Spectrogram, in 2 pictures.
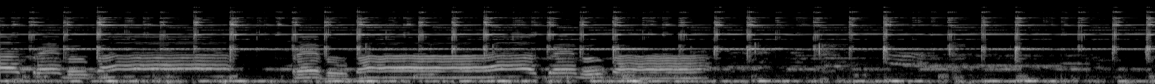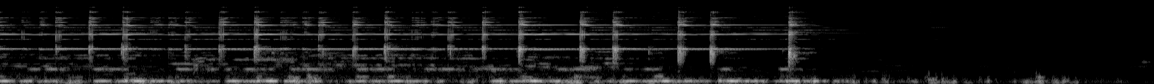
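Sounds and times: hand cymbals struck in rhythm: 0.0s - 20.0s
low pulsing accompaniment: 0.0s - 20.3s.

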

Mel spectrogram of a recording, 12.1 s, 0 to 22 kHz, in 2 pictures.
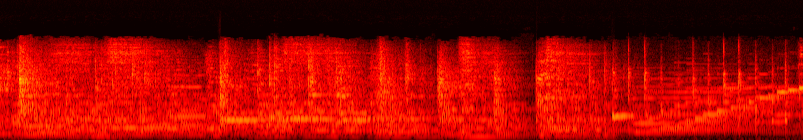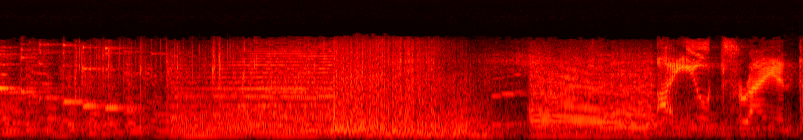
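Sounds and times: orchestral cartoon music: 0.0s - 8.7s
falling musical notes: 4.1s - 8.4s.

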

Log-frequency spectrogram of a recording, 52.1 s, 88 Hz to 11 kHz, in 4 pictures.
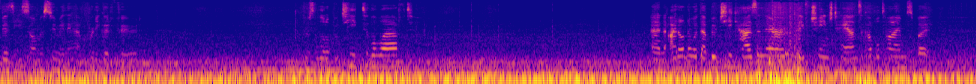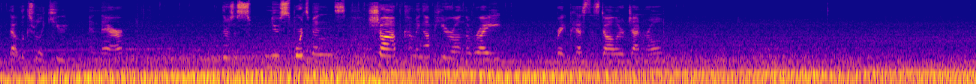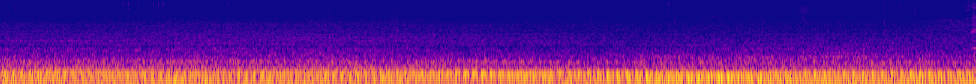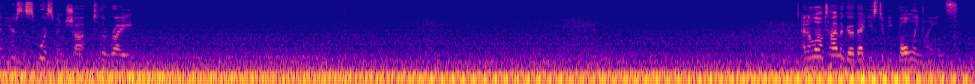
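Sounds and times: car engine and tyres rumbling: 0.0s - 52.0s.

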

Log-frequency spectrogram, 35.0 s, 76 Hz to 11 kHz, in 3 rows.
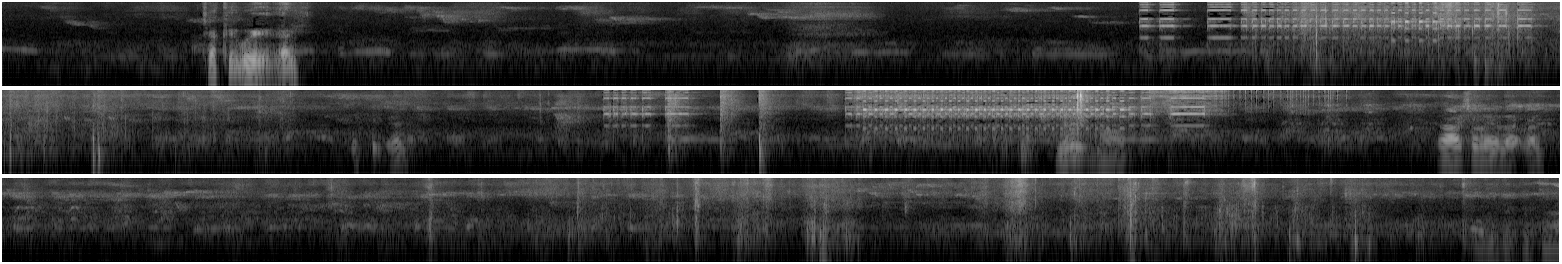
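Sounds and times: electronic bite alarm beeps: 8.5s - 11.6s, 16.2s - 17.0s, 18.0s - 21.0s.

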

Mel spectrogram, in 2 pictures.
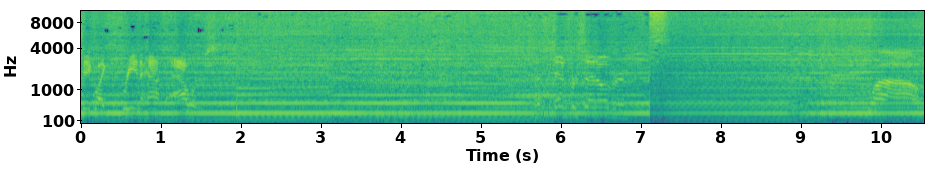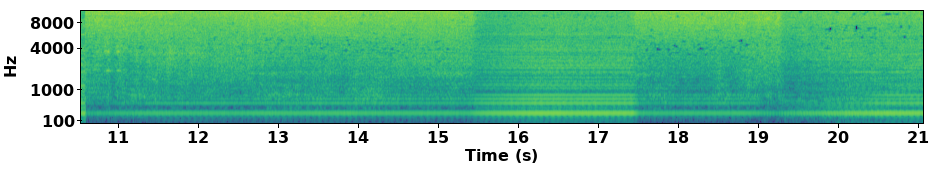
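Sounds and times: milling machine whine: 0.0s - 21.0s
coolant spray hiss: 5.2s - 7.4s, 10.6s - 15.6s, 17.4s - 20.4s.

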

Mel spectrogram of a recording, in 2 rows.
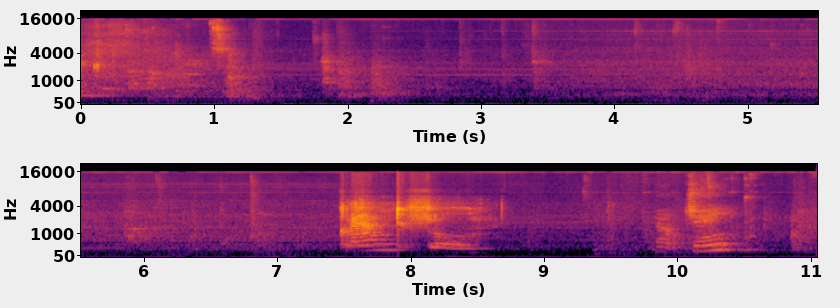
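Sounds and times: lift running with faint hiss: 2.5s - 9.6s.

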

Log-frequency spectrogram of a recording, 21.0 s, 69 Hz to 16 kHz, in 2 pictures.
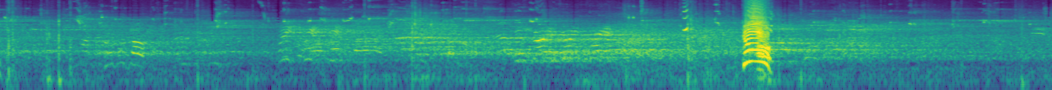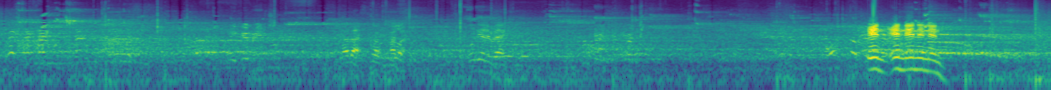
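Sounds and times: players' voices and calls: 0.0s - 21.0s
loud yell into a microphone: 7.4s - 8.0s.

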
